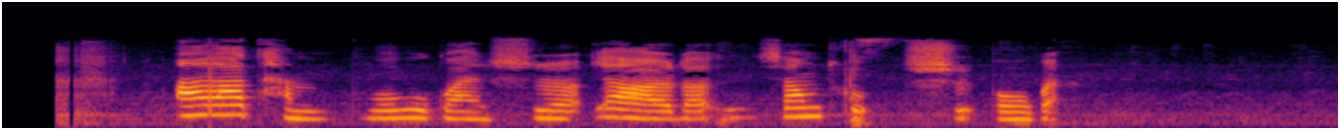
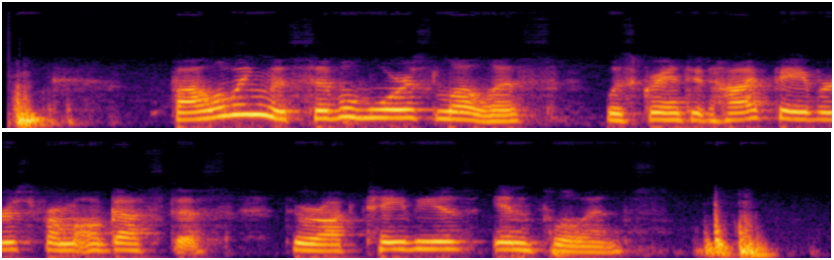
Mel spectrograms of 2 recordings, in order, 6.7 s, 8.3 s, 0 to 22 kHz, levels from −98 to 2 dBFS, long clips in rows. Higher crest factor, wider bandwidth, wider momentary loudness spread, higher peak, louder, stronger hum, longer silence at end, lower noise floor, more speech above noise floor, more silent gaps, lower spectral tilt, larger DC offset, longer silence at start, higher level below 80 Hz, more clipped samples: about the same, 18 dB vs 14 dB; first, 8 kHz vs 3.5 kHz; first, 15 LU vs 11 LU; about the same, -2 dBFS vs -2 dBFS; second, -19 LUFS vs -15 LUFS; neither; first, 1.4 s vs 0.3 s; about the same, -53 dBFS vs -50 dBFS; about the same, 34 dB vs 37 dB; neither; second, -5 dB/octave vs -11.5 dB/octave; neither; first, 0.25 s vs 0.05 s; second, -56 dBFS vs -42 dBFS; neither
